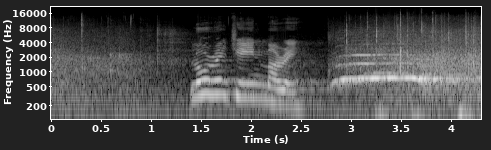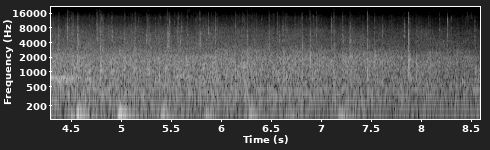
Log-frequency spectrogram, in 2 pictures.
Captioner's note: applause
